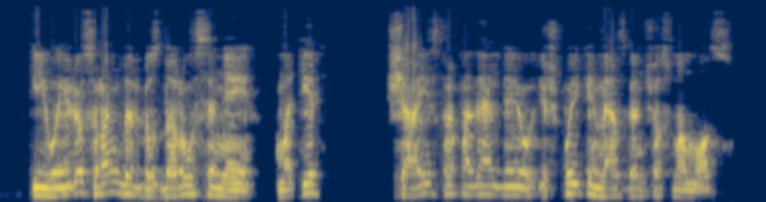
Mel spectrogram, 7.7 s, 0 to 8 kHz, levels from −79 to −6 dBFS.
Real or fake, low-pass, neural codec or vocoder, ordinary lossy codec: fake; 7.2 kHz; codec, 16 kHz, 8 kbps, FreqCodec, larger model; AAC, 32 kbps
